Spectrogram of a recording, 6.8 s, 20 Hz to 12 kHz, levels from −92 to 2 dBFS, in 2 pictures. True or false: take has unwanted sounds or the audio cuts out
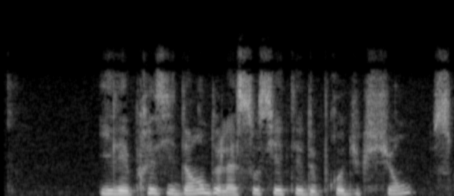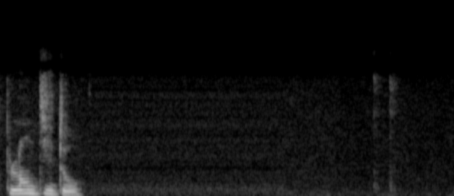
false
